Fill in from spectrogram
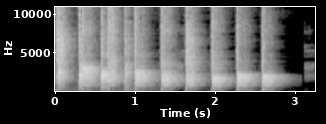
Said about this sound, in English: And, hey, let's give a big round of applause to a returning champion to Thought Cops.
